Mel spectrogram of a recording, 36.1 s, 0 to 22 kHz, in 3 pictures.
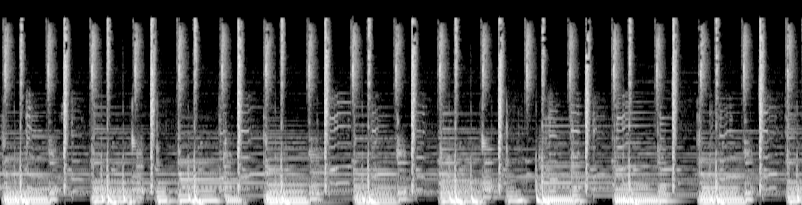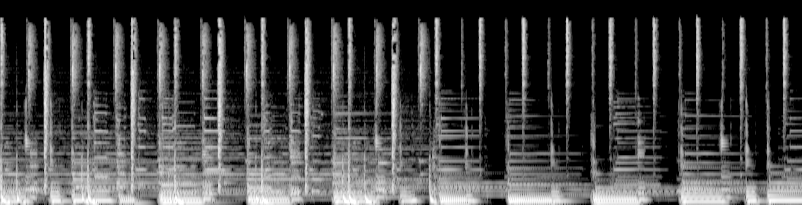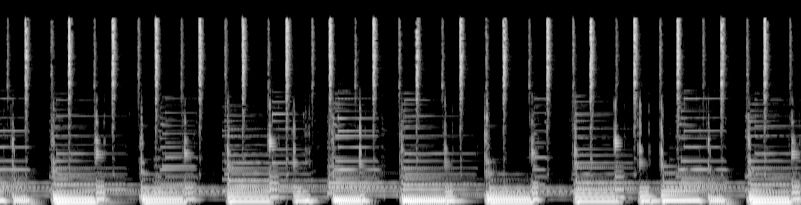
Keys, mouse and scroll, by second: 6.4 click, 7.9-8.8 scroll down 1, 11.8 shift+click, 12.2 scroll up 1, 14.0 click, 15.2 shift+click, 22.4 click, 25.3 scroll down 1, 26.1 o, 26.4 click, 27.1 scroll down 1, 27.4 click, 28.0 scroll down 1, 28.5 middle click, 28.8 scroll up 1, 29.0 click, 30.1-30.5 scroll up 1, 30.5-30.8 scroll down 1, 30.8 click.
